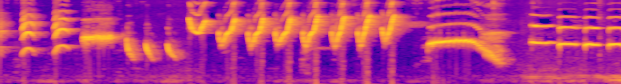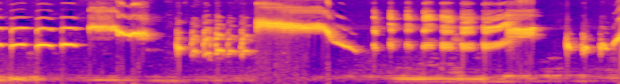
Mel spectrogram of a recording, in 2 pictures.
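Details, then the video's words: Long, varied Asian pied starling performance in full style: rapid rising chirps, a swooping whistle, a steady double-toned whistle, harsh rasps and warbled passages, with a soft low murmur in the background. "JALAK SUREN GACOR FULL ISIAN Mompa"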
